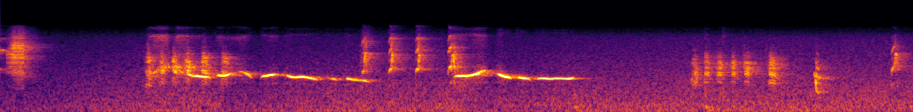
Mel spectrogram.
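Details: Isian filler song of a champion wambi bird: clear whistled notes gliding downward in two long phrases, framed by dry clicking chirps and scattered short calls.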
